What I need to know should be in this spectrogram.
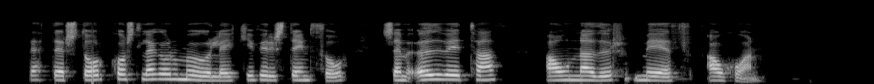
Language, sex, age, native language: Icelandic, female, 40-49, Icelandic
